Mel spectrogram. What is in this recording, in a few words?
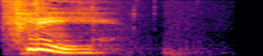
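"Flee", British English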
